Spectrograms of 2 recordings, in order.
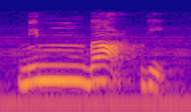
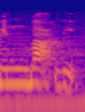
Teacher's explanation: bunyi nun sukun atau tanwin ditukar dengan huruf mim sukun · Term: iqlab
